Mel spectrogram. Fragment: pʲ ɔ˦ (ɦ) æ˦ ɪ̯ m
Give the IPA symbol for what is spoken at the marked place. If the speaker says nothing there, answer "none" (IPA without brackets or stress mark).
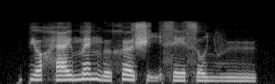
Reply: h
